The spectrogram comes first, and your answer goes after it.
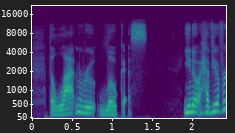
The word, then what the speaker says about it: locus: It's pronounced locus.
